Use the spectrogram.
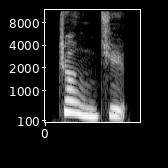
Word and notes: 证据: zhèng jù

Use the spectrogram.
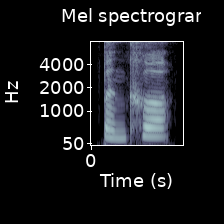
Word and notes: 本科: běn kē

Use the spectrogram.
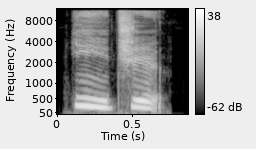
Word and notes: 抑制: yì zhì

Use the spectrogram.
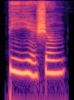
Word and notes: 毕业生: bì yè shēng

